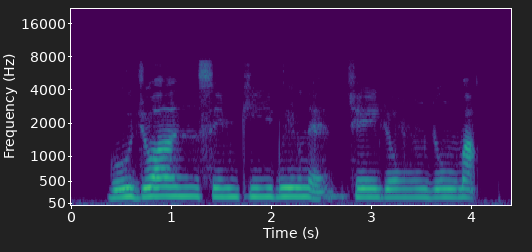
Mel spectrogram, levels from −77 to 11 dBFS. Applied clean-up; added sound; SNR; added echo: neural diffusion model UNIVERSE++.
